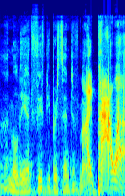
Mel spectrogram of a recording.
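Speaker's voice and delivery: loud, quick, lilting villain voice with feminine lilt. Trying out an impression while discussing how the character sounds, Frieza voice with a female lilt. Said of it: "more of a female lilt to it".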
